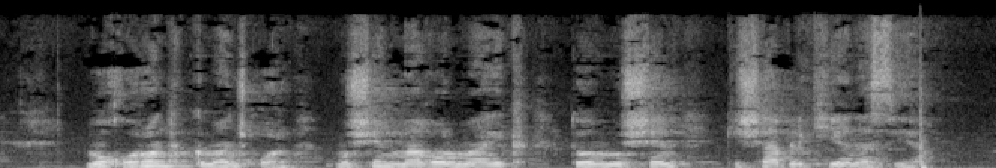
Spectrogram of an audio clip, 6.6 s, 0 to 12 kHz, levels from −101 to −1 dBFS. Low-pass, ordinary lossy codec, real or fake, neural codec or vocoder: 10.8 kHz; AAC, 48 kbps; fake; vocoder, 44.1 kHz, 128 mel bands every 256 samples, BigVGAN v2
